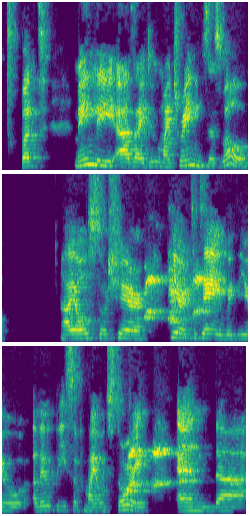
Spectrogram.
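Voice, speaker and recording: A woman speaks at a fairly slow pace, her loudness swinging widely. The room echo is audible. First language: Estonian. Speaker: business and marketing coach. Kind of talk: live video talk. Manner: halting, many fillers.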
